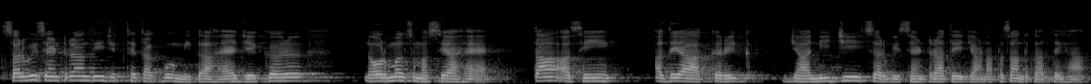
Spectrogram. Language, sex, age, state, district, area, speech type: Punjabi, male, 30-45, Punjab, Jalandhar, urban, spontaneous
